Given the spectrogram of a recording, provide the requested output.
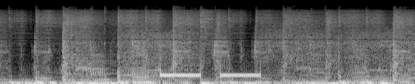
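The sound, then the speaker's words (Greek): Two short, steady telephone ring tones sound one after the other near the middle, set over busy, loud background music with no one speaking. “Σήκωσε καλέ το τηλέφωνο.”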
